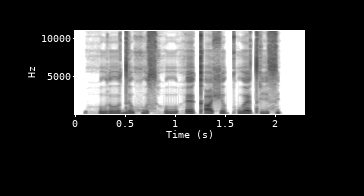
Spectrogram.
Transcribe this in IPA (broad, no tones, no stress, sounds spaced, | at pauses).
h u ɾ ʊː d ɛ xʷ ʌ s h uː h ɛ kʼ ɑ ʃ ɛ kʷʼ æ tʼ i s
